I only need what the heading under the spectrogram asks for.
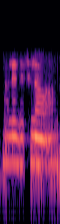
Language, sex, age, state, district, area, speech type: Maithili, female, 30-45, Bihar, Madhubani, rural, conversation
